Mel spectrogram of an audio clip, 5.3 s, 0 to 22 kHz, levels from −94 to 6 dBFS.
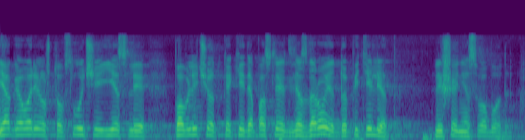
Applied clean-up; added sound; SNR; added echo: none; none; none; none.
